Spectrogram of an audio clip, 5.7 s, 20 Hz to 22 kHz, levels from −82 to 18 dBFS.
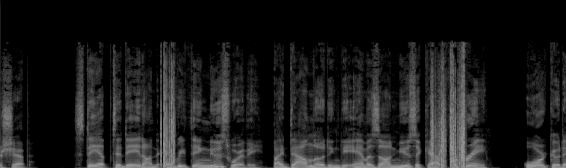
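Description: Cable scratch noise hits at 1.60 to 1.75 s, after "up to date on", and at 4.30 to 4.68 s. Both are rough rustling bursts louder than the speech, likely from a worn connector being jostled.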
